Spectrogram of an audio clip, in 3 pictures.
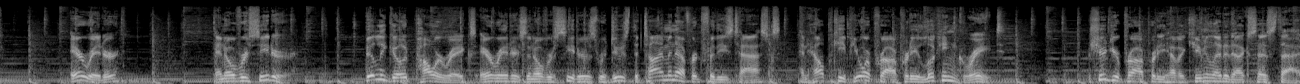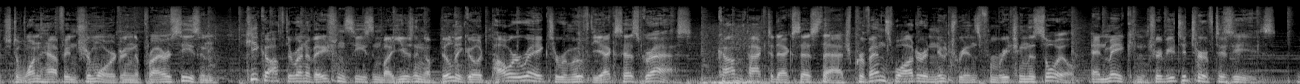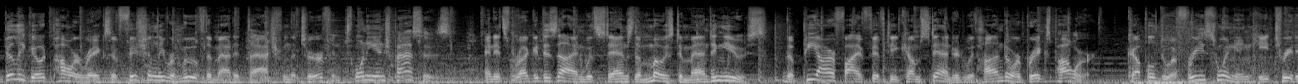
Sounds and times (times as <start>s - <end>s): Music: 0.0s - 38.9s
Speech: 0.7s - 1.3s, 2.1s - 10.2s, 10.9s - 38.9s.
